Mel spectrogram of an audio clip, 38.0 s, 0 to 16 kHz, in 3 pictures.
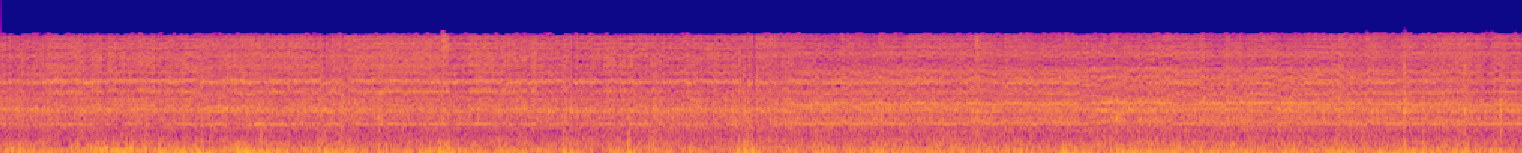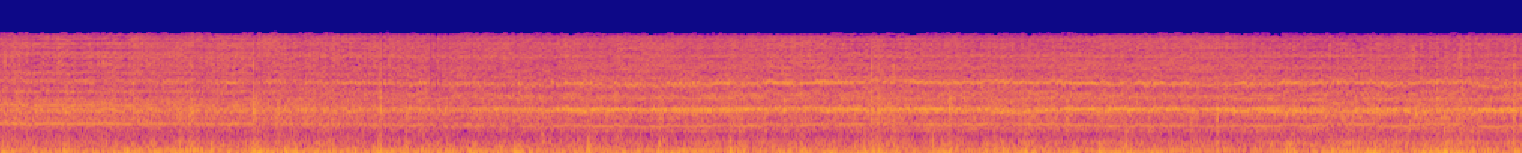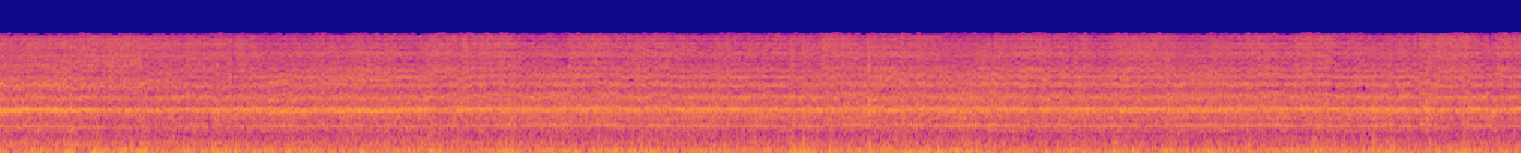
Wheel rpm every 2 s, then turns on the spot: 160, 160, 160, 160, 160, 160, 160, 150, 140, 140, 140, 140, 130, 140, 140, 140, 140, 140, 140.
none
